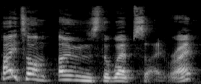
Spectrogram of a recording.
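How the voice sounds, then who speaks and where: A British man with a fairly high, very animated voice co-hosts a casual podcast about games. He talks in a sarcastic, teasing way, his pitch swinging up and down as he chats. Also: a little slow, creaky. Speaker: podcast co-host.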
